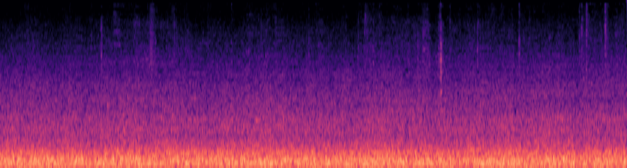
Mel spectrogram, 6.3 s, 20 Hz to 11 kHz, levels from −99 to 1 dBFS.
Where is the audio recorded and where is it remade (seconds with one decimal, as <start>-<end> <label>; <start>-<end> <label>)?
0.0-6.3 recorded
